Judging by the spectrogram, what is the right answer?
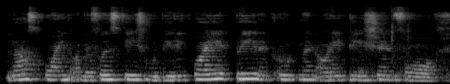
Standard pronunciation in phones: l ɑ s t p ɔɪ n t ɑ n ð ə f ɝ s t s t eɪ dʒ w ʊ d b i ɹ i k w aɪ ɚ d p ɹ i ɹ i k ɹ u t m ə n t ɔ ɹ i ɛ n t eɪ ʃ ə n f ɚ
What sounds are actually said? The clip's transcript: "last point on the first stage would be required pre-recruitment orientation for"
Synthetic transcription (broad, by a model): l ɑ s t p ɔɪ n t ɑ n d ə f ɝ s s t eɪ dʒ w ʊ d b i ɹ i k w aɪ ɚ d p ɹ i ɹ i k ɹ u t m ə n t ɔ ɹ i ɛ n t eɪ ʃ ə n f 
